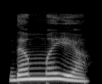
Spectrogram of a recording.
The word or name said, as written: ಧೂಮಾಯ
